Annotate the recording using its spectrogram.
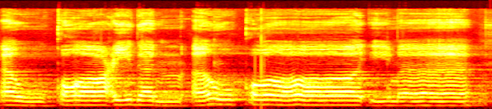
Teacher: قاف حروف مستعلیہ میں سے پر پڑھیں گے اور یہ جو مد ہے مد متصل ہے، سے 3 سے 4 الف کے برابر کھینچ کر پڑھیں گے. یہاں پر 2 زبر ہے، وقف کی صورت میں ایک زبر کے ساتھ الف پڑھیں گے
